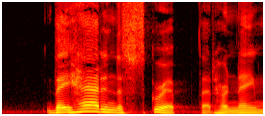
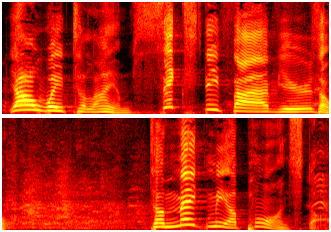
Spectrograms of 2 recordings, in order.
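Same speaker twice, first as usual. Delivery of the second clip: loud, high laughing outcry; laughing exclamation; 6 semitones higher, 5 dB louder, slower than usual. Retold or imitated. Telling the crowd about her sex scenes, loud and laughing. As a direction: crow it out, cracking up. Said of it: "I said".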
